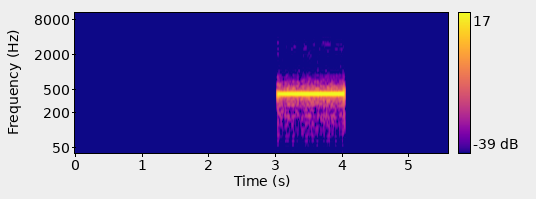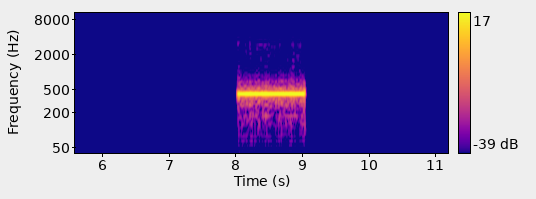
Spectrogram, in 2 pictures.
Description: Ringback tone (Europe, 425 Hz).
